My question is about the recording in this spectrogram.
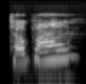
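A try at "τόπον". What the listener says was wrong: Tapon, yes.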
